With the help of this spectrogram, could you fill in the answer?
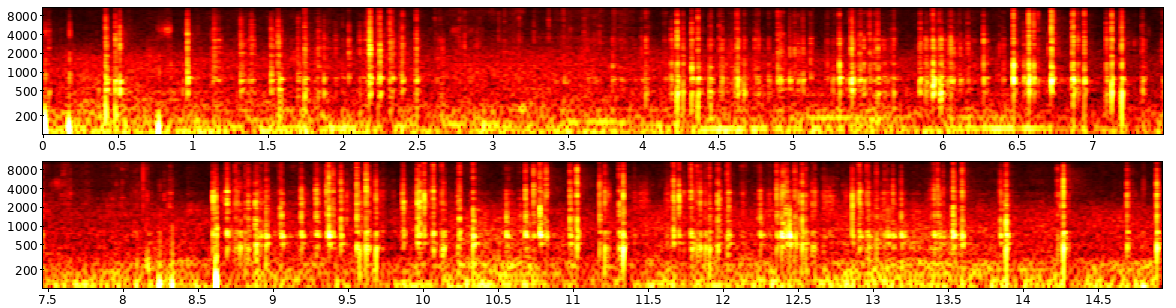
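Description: Fingers and nails repeatedly tap and scratch the surface of a hollow plastic ghost-shaped popcorn souvenir bucket held close to the microphone. A steady stream of short, dry clicks and taps with bright scratchy edges rides over a low, muffled rumble, each tap dying away almost instantly.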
